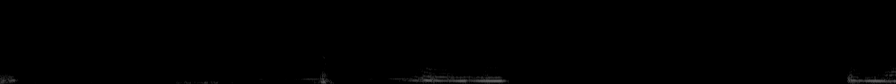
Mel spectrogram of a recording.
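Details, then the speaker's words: A child during her evening nap: low, rough rattling breaths with two clear snores in a quiet room; heavy snoring. "You were snoring, kid."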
